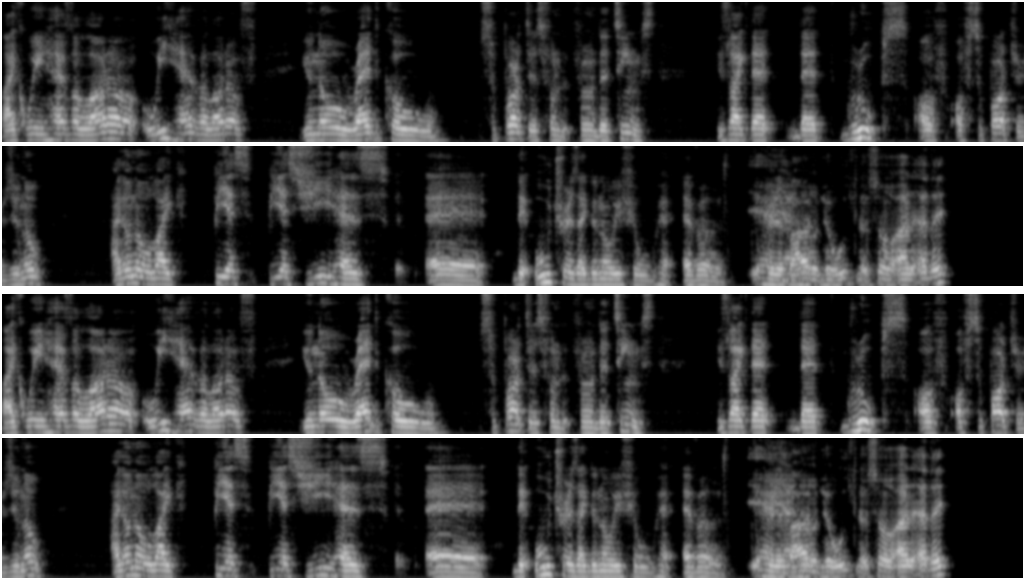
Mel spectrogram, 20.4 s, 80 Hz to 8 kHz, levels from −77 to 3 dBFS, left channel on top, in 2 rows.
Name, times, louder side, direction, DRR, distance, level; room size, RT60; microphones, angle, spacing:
voice 1, 0.0-2.4 3.0-4.4 4.8-6.5 7.2-10.6 11.3-12.0 12.4-14.1 14.5-15.1 15.3-17.5 17.8-18.4, right 1 dB, 15° right, 0.8 m, -22 dB
voice 2, 17.7-19.6, right 3 dB, 90° right, 0.7 m, -22 dB
2.2 x 2.0 x 3.1 m
head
